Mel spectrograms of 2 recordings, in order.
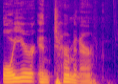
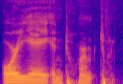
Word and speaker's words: Oyer and Terminer: But literally, each of these end in an R. Oyer and Torminer.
